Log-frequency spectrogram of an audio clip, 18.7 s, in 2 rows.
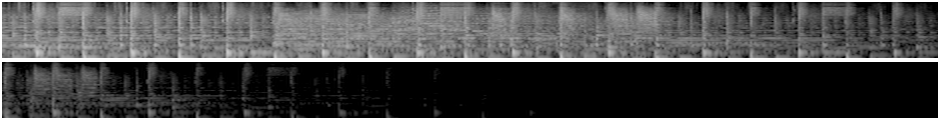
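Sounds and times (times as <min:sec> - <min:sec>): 
instrumental music: 0:00.0 - 0:12.2.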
